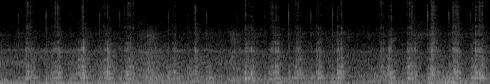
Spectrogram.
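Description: A red-handled, metal-tipped stylus makes quick strokes across a flat, black-coated copper foil scratch art board. The result is a quiet, steady patter of short, dry scratches, with brief bright bursts over a soft low rumble.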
